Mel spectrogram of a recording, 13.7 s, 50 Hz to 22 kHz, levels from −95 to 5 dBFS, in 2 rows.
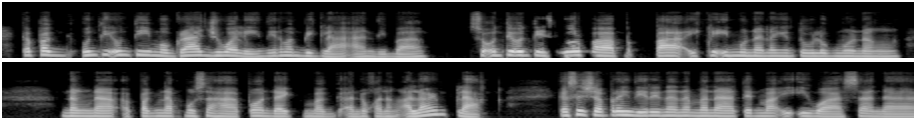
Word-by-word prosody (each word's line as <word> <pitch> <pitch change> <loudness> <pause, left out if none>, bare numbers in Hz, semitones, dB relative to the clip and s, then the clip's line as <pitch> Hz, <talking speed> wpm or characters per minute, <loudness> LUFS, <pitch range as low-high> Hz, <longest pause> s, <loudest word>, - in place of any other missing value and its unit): kapag 220 -2 +1
unti-unti 230 +1 +1
mo, 190 -2 0
gradually, 195 -6 +2
hindi 175 +3 -5
naman 200 -1 -2
biglaan 150 -3 -3
'di 135 - -6
ba, 140 +1 -2 0.4
so - - 0
unti-unti 220 -1 +5
siguro 215 +5 +4
pa 190 -4 +4 0.3
paikliin 185 +2 +1
mo 195 - 0
na 185 -1 0
lang 180 0 -2
'yong 175 0 -8
tulog 170 -1 -1
mo 165 0 -2
ng 150 -1 -4 0.6
ng 175 -1 +2
na 165 -1 +3
pag-nap 170 0 -2
mo 170 - 0
sa 175 +2 -3
hapon 175 +4 -2
like 155 -1 +2
mag-ano 150 0 -4
ka 160 - -3
ng 150 - -5
alarm 200 +12 +3
clock, - - +1 0.5
kasi 205 +5 +4
siyempre 230 0 +4
hindi 200 -3 +3
rin 200 -1 +1
na 195 - +1
naman 185 -1 -1
natin 170 +1 0
maiiwasan 165 -2 -2
na, 140 - -1
180 Hz, 185 wpm, -24 LUFS, 160-205 Hz, 0.6 s, unti-unti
